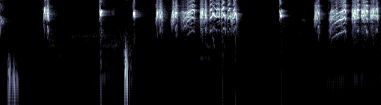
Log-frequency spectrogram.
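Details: Long-billed spiderhunter song, meant to prompt a young bird to start singing. Isolated shrill chips give way to fast runs of high, sharp twittering notes in rattling bursts. A couple of low thuds are heard early on.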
